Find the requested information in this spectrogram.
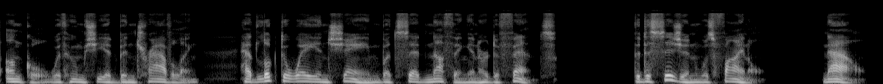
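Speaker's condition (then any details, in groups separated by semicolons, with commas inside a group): No condition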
